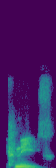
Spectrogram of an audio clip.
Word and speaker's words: kniv: And in Swedish, you actually say kniv. You pronounce the K.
